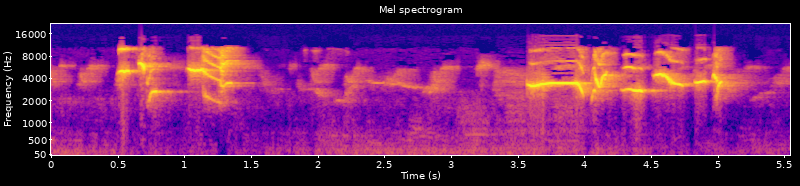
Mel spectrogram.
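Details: White-rumped shama singing as training material: two short chattery whistled bursts, a quiet pause with soft notes, then a long loud phrase of clear sustained whistles and rapid warbles.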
